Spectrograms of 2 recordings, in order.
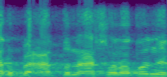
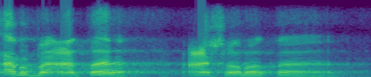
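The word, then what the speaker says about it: أربعةَ عشرَ: Jadi antum bacanya arba'atun asyaratun ya keliru. Tetap arba'ata asyarata.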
